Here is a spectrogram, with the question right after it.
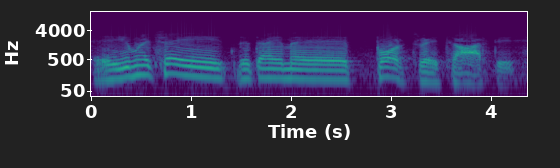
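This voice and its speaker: An actor playing a courteous, sly and mysterious portrait sculptor in a 1970s radio drama, speaking formally with polite hesitations. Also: male voice, medium pitch, takes it slowly, vocal fry. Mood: evasive. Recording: thin lo-fi old radio broadcast.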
